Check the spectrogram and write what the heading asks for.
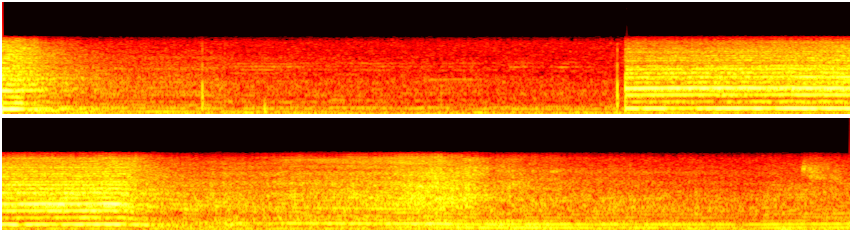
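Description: Tuned two-stroke scooter engine at high revs, dying away as the scooter rides off. About three seconds in, a steady high-pitched full-throttle note cuts in suddenly, holds for about two seconds, then drops back to a fainter engine sound.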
